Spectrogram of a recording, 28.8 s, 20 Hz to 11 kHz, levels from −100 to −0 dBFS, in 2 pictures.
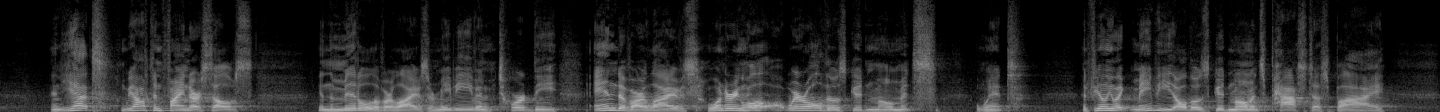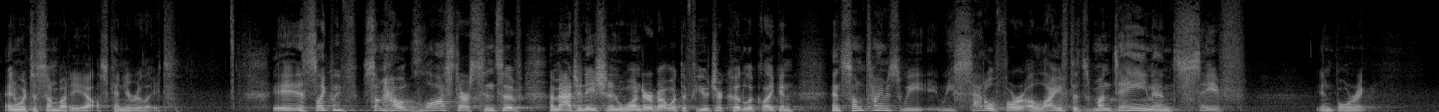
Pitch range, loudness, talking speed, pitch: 140-175 Hz, -35 LUFS, 165 wpm, 155 Hz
